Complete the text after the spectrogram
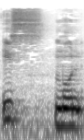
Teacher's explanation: হামজা যেন আইন না হয়ে যায়, সিন যেন সদ না হয়ে যায়, ইস বলতে হবে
